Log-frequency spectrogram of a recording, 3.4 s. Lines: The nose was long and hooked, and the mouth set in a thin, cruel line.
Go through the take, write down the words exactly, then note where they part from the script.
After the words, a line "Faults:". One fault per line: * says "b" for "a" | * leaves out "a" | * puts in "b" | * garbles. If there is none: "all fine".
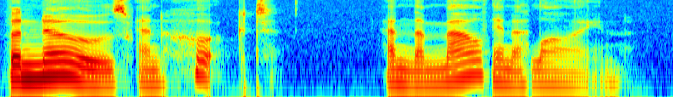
The nose and hooked, and the mouth in a line.
Faults:
* leaves out "was long"
* leaves out "set"
* leaves out "thin cruel"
